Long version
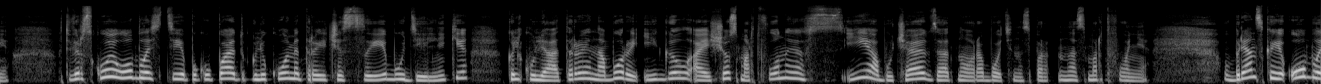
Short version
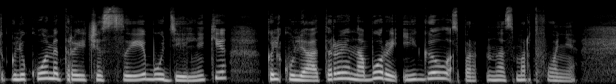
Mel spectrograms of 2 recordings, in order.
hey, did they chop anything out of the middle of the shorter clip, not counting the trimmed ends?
yes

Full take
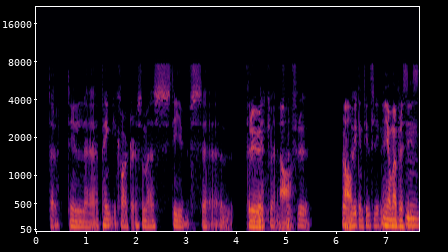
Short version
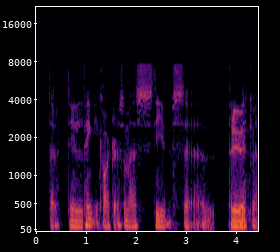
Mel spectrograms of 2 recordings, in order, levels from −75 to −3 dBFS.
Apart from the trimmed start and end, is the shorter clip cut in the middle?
yes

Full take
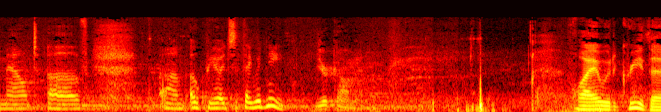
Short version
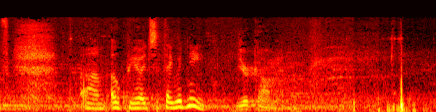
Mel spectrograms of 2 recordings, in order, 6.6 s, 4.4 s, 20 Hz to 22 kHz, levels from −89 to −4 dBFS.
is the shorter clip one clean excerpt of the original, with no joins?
yes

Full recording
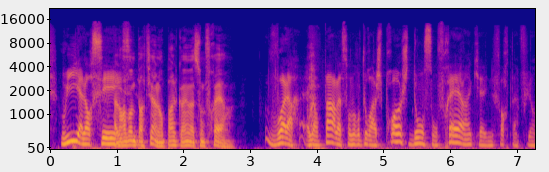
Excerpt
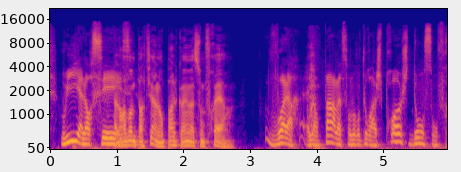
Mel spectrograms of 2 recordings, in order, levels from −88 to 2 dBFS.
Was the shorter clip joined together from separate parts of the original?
no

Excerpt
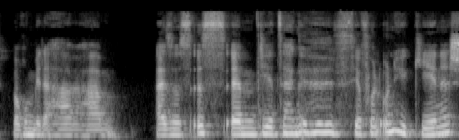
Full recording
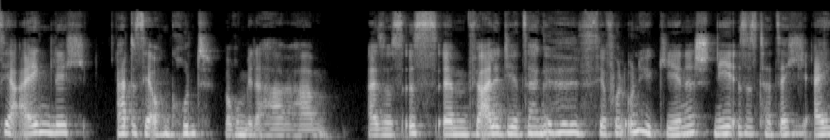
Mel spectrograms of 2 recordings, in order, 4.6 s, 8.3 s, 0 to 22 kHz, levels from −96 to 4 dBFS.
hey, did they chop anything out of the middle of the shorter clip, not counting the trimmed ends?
yes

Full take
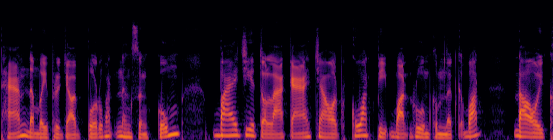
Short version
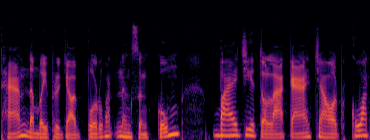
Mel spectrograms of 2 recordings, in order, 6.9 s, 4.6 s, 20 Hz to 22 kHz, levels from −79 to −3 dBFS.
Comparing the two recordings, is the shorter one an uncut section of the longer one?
yes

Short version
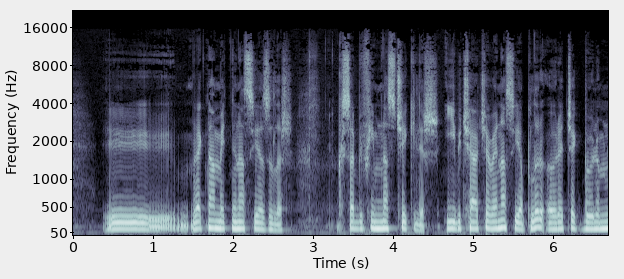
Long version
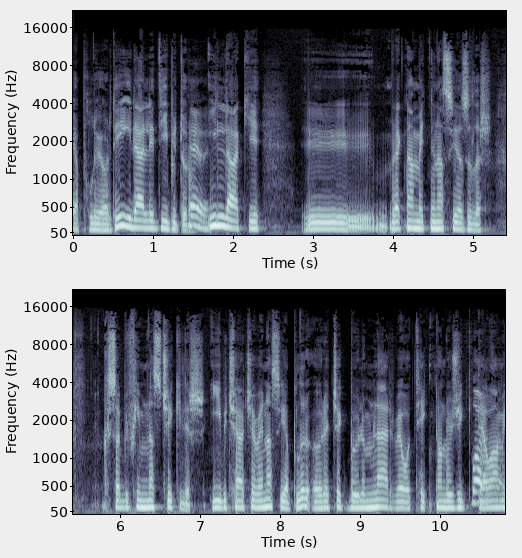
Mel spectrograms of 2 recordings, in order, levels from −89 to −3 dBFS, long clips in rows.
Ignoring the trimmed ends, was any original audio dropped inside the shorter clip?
no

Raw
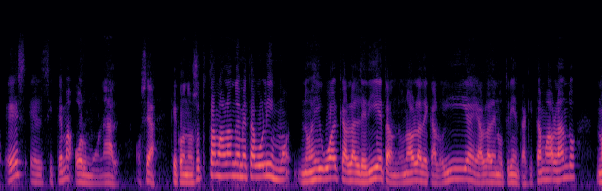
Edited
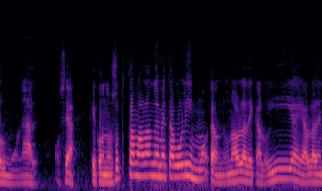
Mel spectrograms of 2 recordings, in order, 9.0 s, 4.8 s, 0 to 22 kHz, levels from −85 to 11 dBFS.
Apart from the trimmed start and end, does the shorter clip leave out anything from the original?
yes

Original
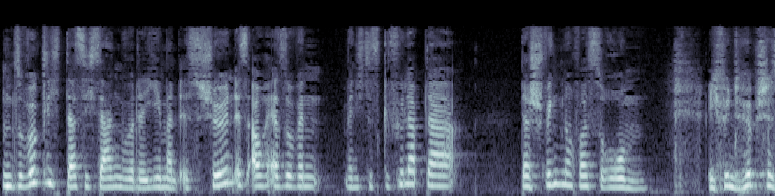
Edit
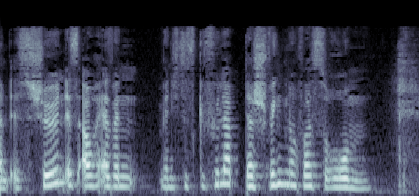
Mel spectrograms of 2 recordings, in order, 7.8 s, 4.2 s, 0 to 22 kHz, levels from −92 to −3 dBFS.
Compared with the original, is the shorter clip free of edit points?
no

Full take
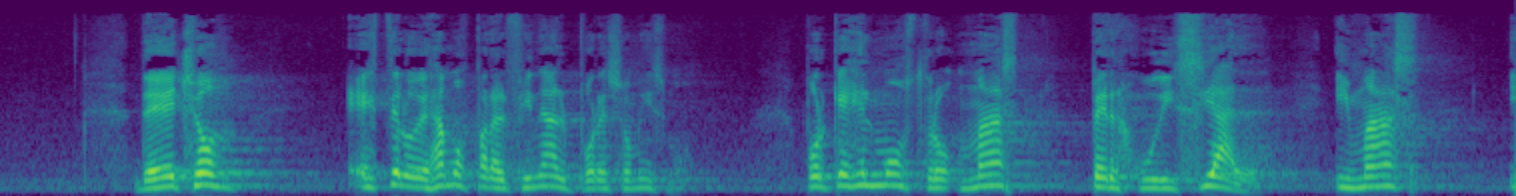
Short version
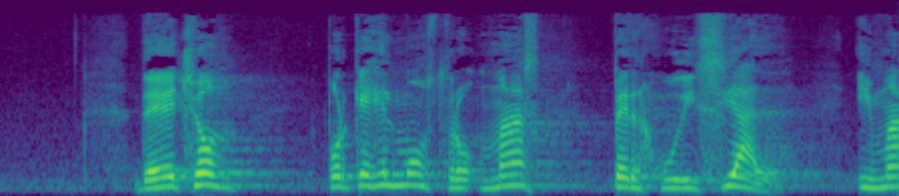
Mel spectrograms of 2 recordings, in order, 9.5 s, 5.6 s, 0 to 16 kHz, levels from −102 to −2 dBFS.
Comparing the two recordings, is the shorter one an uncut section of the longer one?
no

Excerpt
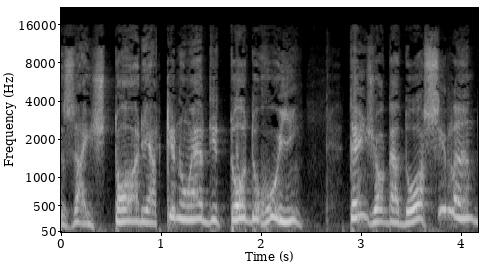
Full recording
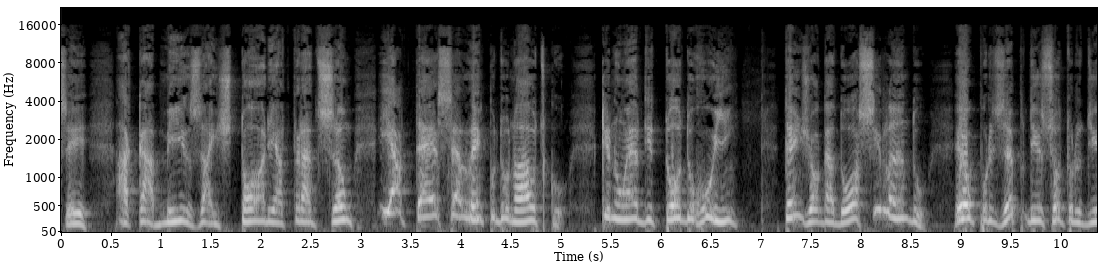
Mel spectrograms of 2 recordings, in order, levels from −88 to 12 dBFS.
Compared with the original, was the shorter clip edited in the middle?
yes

